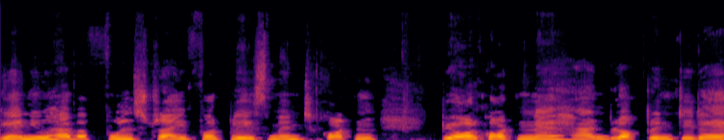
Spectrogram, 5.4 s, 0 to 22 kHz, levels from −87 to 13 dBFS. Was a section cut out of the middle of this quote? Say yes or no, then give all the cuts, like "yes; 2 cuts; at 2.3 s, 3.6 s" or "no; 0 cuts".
no; 0 cuts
